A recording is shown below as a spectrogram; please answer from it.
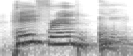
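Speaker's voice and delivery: sing-out chummy mock greeting; mock friendly kid. Mocks a kid's friendly greeting.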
